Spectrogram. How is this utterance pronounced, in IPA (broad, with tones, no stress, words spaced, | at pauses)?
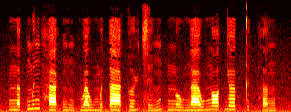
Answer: n̪ɐ˨˥k̚mɪ˥ŋ haː˨k̚ŋɪ˨˩ŋkʷaː˨wmɵ˨˥t̚ aː˧kɵ˧ɥt͡sɪ˨˥ŋ | n̪o˨˩w n̪aː˨˧w n̪ɔː˥t̚jœː˥k̚t̪ɪ˧k̚hɐ˨ŋ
